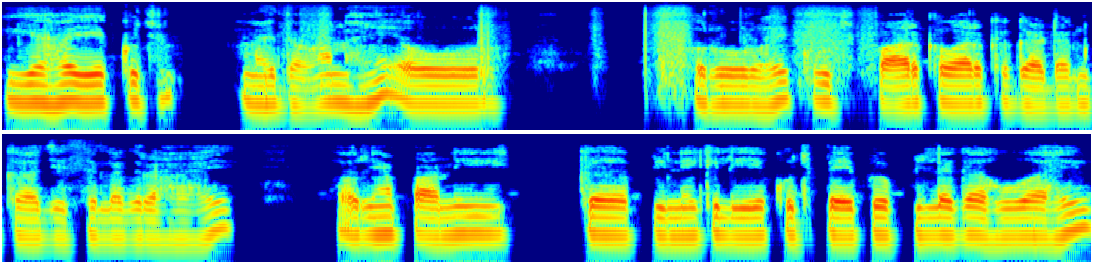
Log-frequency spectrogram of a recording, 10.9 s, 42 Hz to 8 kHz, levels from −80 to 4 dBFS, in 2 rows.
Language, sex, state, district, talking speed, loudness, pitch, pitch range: Hindi, male, Chhattisgarh, Balrampur, 170 wpm, -19 LUFS, 130 Hz, 125-135 Hz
